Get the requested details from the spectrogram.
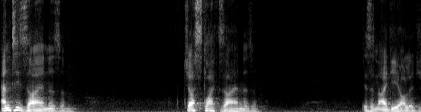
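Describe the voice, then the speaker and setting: A man with a very deep, low pitch and a dark, mellow tone speaks very slowly with vocal fry, very wide pitch swings, long, frequent pauses and audible room echo. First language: not German; English speaker. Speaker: activist speaker at press conference. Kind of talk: press conference statement.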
